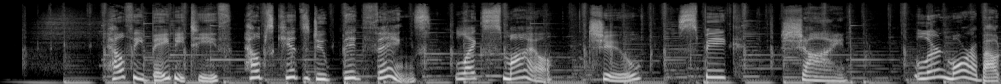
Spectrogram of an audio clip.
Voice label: PSA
